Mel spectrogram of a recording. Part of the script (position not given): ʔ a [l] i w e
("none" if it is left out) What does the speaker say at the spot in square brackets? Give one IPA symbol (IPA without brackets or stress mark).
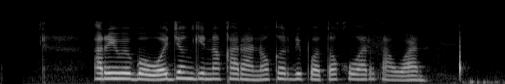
ɾ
